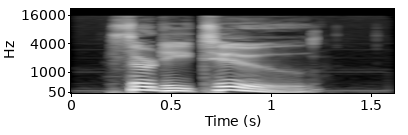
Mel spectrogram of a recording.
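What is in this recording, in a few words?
"thirty two", English, male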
